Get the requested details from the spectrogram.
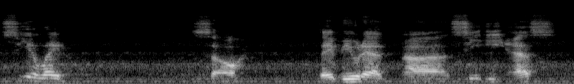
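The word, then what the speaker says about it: Ciulator: It's called It's uh C I U L A T O R pronounced see you later.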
